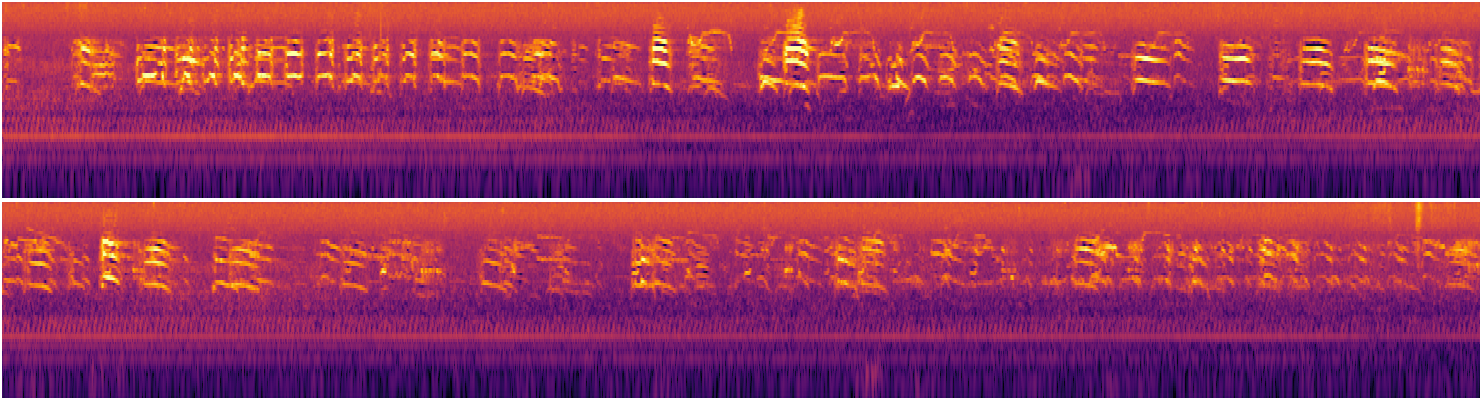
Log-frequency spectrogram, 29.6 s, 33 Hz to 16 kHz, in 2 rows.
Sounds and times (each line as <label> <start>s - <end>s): seagulls 0.0s - 29.5s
